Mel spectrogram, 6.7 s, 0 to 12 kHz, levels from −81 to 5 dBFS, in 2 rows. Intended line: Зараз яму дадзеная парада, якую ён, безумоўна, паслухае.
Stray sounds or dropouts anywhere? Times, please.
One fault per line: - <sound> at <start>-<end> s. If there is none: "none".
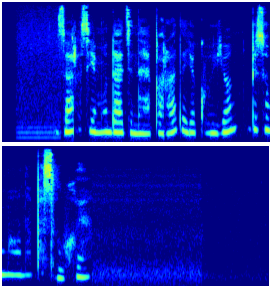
none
